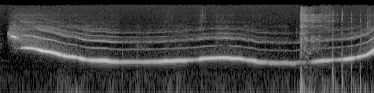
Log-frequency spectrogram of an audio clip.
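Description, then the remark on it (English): A slide whistle sweeps down from a high note, wavers along at a lower pitch for several seconds, then slides back up at the end. It plays loud, with a brief clatter near the finish. “I'm, like, low-key geeking out about this slide whistle, but this one's really good.”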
